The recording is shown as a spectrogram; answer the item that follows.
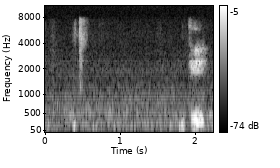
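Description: A single sharp click at a computer, as the typed web search is submitted, about half a second in; otherwise near silence with faint room tone.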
